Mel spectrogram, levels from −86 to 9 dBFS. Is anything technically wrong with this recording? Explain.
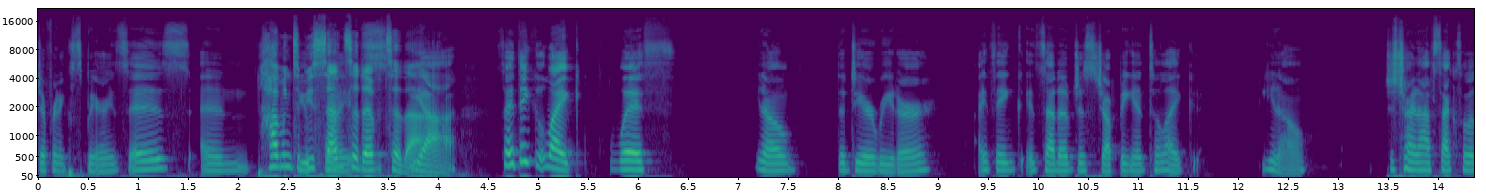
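No, nothing technical stands out here; the speech comes through without any problems worth pointing to.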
